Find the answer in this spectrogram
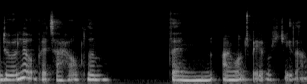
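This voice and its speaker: On a very clean recording with a silent background, a woman with a British accent speaks at a fairly quick pace in a somewhat breathy, fairly high voice with a dark, mellow tone and ordinary pitch variation. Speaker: crafting YouTuber. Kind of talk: casual chat.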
